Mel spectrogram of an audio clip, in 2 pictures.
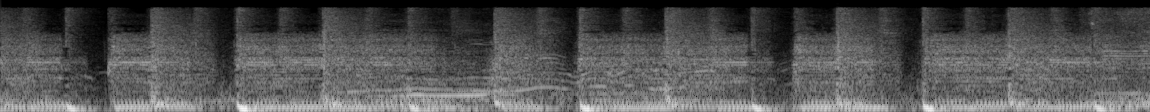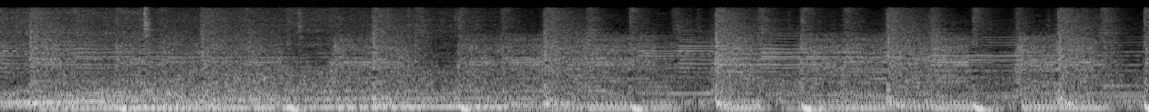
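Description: Rally car tearing across the Tunisian desert, its engine revving and rising in pitch with gear changes, loud and close, rattling and bumping over rough terrain without any talk.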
